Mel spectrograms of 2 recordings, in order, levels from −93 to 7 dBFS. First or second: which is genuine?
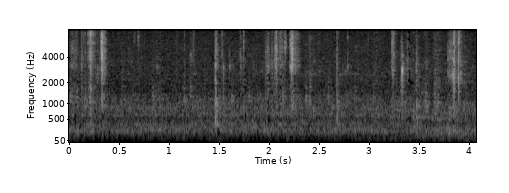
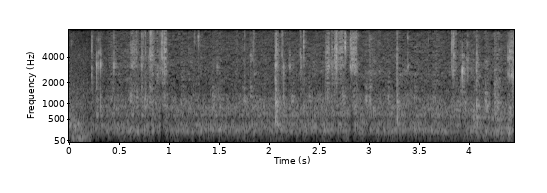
first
